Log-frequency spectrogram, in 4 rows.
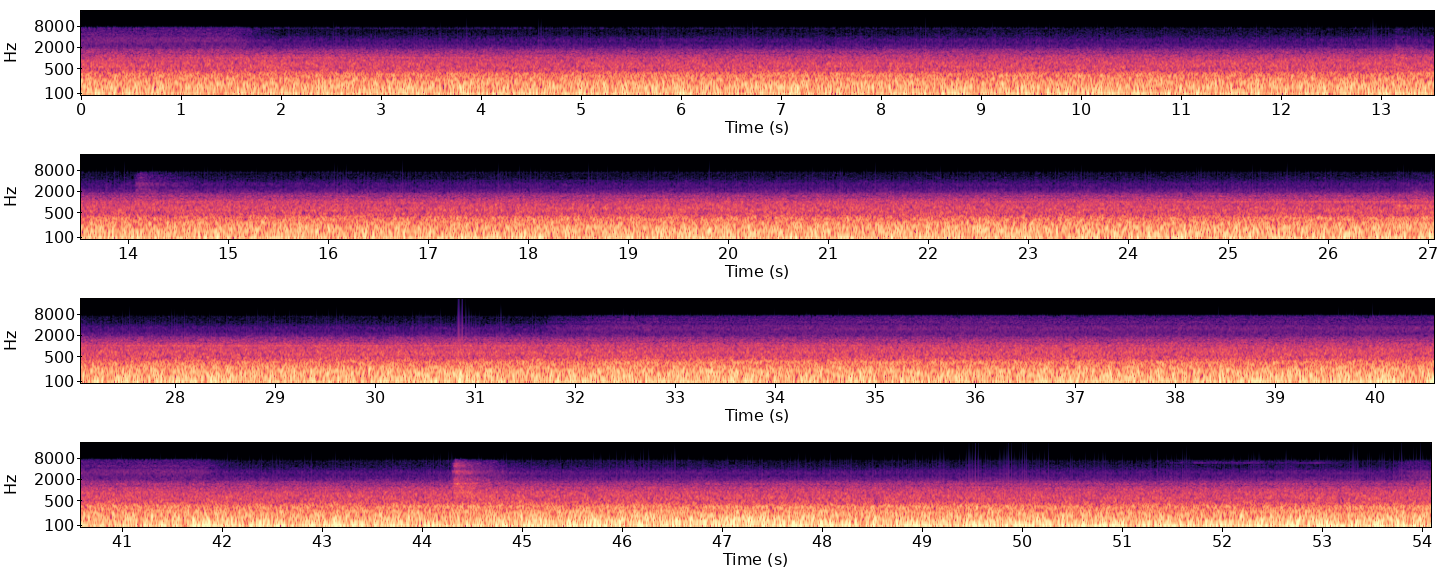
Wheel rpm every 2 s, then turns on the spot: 0, 0, 0, 0, 0, 0, 0, 0, 0, 0, 0, 0, 0, 0, 0, 0, 0, 0, 0, 0, 0, 0, 0, 0, 0, 0, 0.
none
